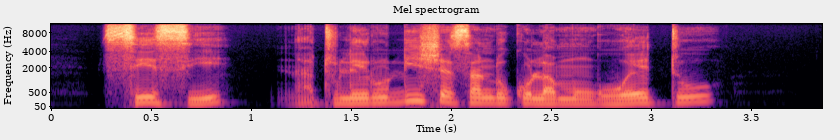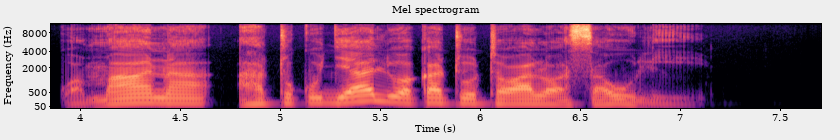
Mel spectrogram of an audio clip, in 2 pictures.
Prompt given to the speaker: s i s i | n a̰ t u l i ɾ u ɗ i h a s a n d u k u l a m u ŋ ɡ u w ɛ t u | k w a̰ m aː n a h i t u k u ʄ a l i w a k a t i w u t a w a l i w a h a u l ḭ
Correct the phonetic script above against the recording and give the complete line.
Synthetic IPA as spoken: s i s i | n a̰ t u l i ɾ u ɗ i ʃ a s a n d u k u l a m u ŋ ɡ u w ɛ t u | k w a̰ m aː n a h a t u k u ʄ a l i w a k a t i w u t a w a l a w a s a u l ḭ

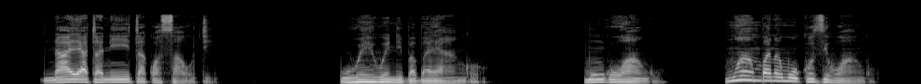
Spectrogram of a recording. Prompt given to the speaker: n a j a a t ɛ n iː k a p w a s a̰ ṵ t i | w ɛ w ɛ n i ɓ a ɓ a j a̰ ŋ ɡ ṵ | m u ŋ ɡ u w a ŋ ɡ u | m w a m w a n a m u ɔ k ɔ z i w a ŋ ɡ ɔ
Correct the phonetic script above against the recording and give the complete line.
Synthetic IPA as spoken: n a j ɛ a t a n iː t a k w a s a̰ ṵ t i | w ɛ w ɛ n i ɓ a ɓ a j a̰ ŋ ɡ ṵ | m u ŋ ɡ u w a ŋ ɡ u | m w a m b a n a m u ɔ k ɔ z i w a ŋ ɡ u

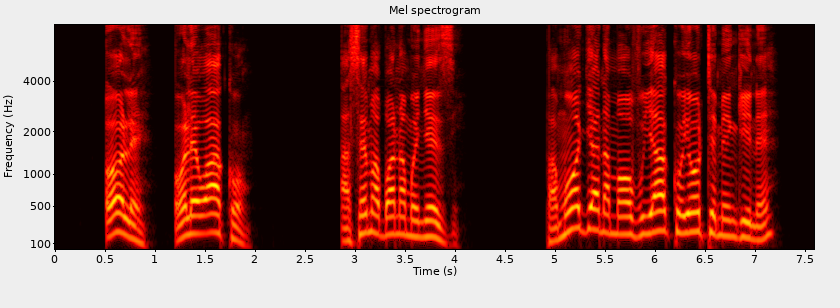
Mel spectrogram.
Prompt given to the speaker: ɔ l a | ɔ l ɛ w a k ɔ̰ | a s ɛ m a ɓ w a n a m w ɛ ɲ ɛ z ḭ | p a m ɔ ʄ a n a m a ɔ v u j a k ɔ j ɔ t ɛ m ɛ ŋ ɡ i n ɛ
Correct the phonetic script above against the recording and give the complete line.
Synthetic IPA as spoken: ɔ l ɛ | ɔ l ɛ w a k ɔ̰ | a s ɛ m a ɓ w a n a m w ɛ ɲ ɛ z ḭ | p a m ɔ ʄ a n a m a ɔ v u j a k ɔ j ɔ t ɛ m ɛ ŋ ɡ i n ɛ

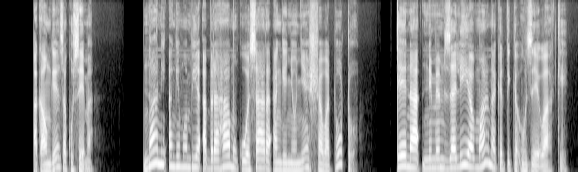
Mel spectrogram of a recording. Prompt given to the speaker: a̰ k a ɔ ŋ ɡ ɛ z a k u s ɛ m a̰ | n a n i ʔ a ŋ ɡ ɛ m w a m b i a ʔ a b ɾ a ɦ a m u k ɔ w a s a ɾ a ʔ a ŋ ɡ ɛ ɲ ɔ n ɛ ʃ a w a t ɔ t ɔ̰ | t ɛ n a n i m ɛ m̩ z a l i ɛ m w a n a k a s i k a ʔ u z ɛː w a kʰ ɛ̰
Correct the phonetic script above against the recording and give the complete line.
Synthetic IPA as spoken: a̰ k a ɔ ŋ ɡ ɛ z a k u s ɛ m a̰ | n a n i ʔ a ŋ ɡ ɛ m w a m b i a ʔ a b ɾ a ɦ a m u k u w a s a ɾ a ʔ a ŋ ɡ ɛ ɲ ɔ ɲ ɛ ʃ a w a t ɔ t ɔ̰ | t ɛ n a n i m ɛ m̩ z a l i a m w a n a k a t i k a ʔ u z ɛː w a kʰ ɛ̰

